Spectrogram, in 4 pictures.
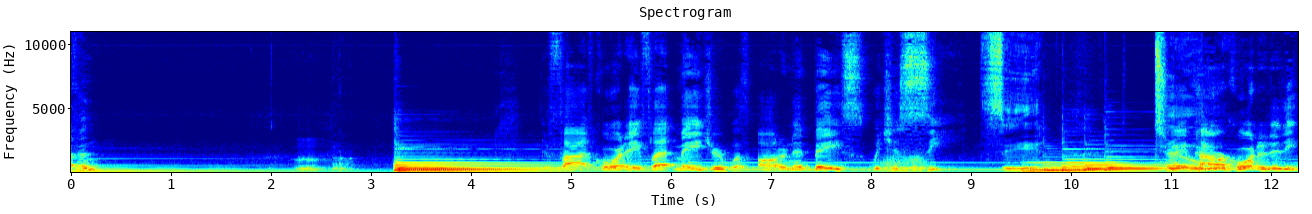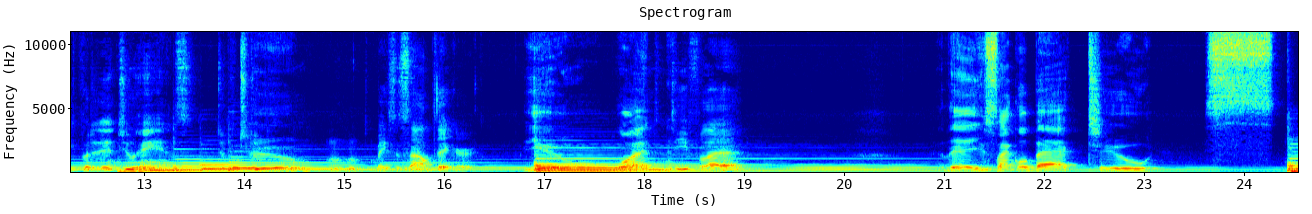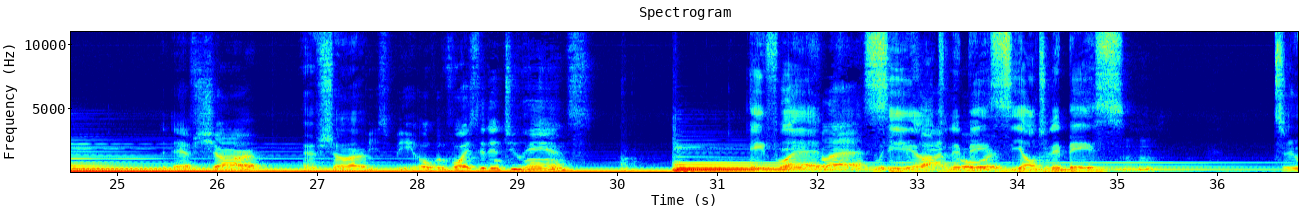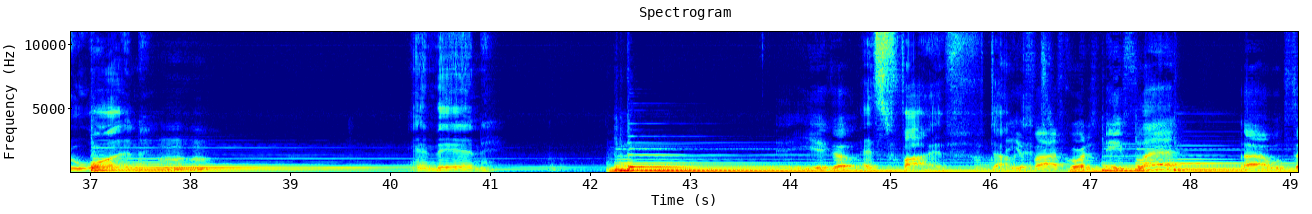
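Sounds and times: digital piano chord ringing: 0:00.0 - 0:49.0.

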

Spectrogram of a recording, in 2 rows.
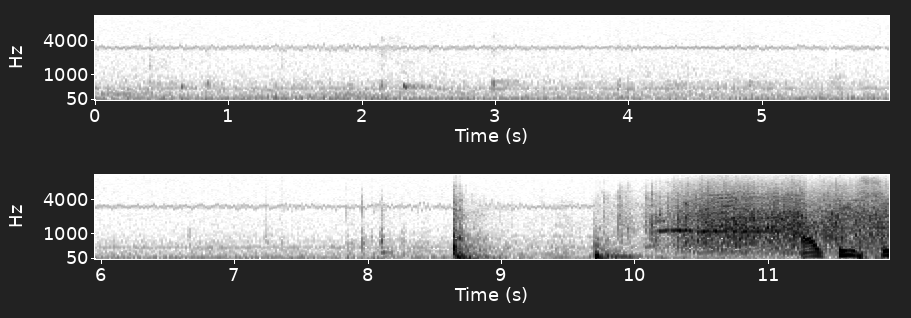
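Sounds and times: heavy thumps on a mat: 0:08.6 - 0:09.0, 0:09.6 - 0:10.1
audience applause: 0:09.9 - 0:11.9.

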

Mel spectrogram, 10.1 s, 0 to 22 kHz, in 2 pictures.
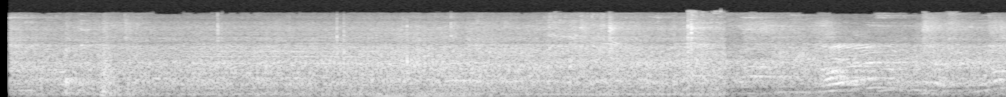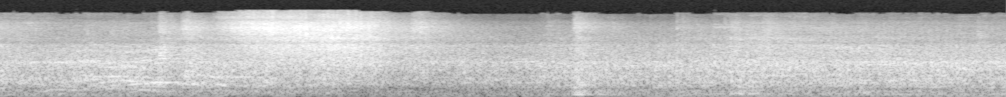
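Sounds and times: truck engine low rumble: 0:00.1 - 0:04.1.

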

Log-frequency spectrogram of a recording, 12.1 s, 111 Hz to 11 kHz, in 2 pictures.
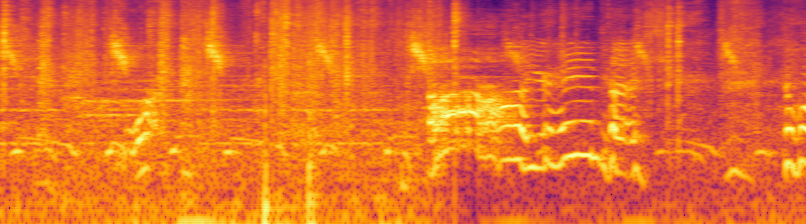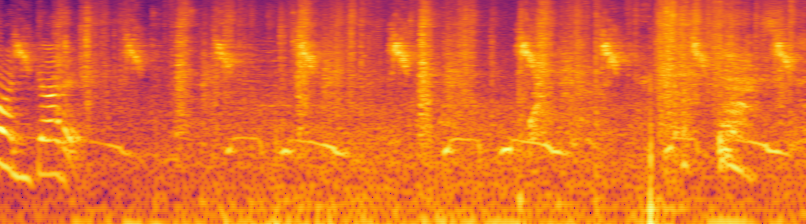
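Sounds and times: squeaky trampoline springs: 0:00.0 - 0:12.0.

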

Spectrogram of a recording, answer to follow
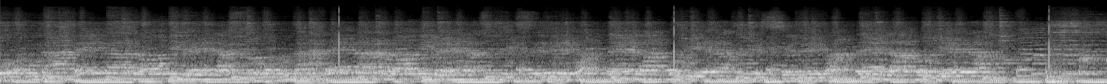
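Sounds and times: men singing together: 0:00.0 - 0:10.4
bass line: 0:00.0 - 0:11.0
congas: 0:00.0 - 0:11.0
keyboard: 0:00.0 - 0:11.0.

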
